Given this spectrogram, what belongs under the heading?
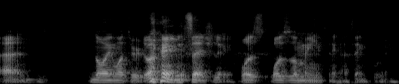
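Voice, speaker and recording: A man's voice: deep voice, little pitch movement, quick pace, creaky, fairly bright tone. A young man born in Korea, a guest in a casual podcast interview, who laughs often and restarts his sentences.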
